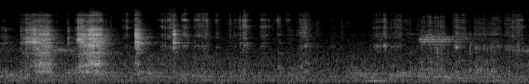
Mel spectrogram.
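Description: A metal knife scraping around the inside wall of a steel pan, loosening a block of steamed egg from the sides: several loud rasping strokes in the first two seconds, then softer scrapes, with a brief metallic ring about four seconds in.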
